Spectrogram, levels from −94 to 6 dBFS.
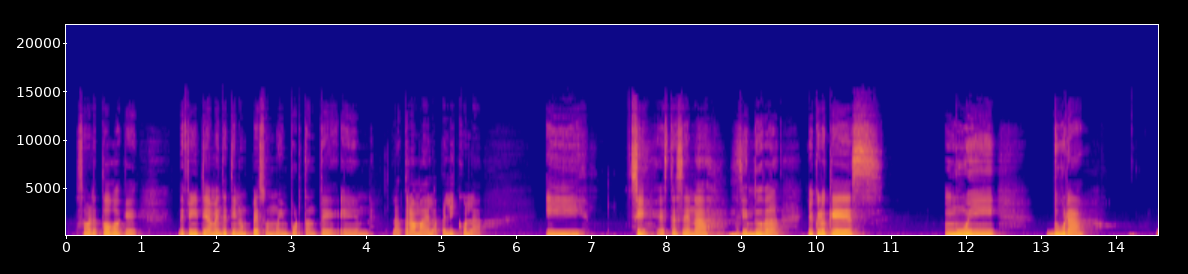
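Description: Listening through the speech from beginning to end, nothing stood out as a technical fault at any point.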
